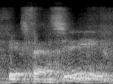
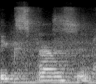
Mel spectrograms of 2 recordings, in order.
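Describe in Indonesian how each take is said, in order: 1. Tekanan ada pada suku kata ketiga. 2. Tekanan ada pada suku kata kedua. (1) "when we stress the third one" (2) "if you stress the second one"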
